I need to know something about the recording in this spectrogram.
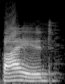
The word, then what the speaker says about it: baed: The first is ba, from the Irish word bod, meaning a tail, the male organ of generation, fire, and baed, pronounced ba, meaning love, affection, regard, friendship.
